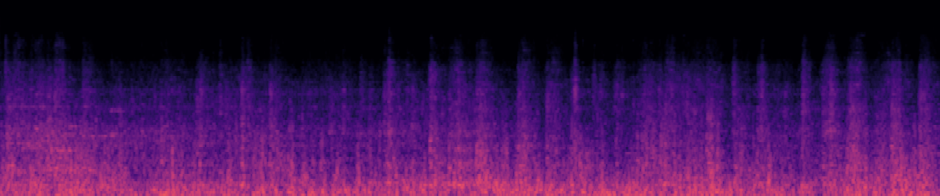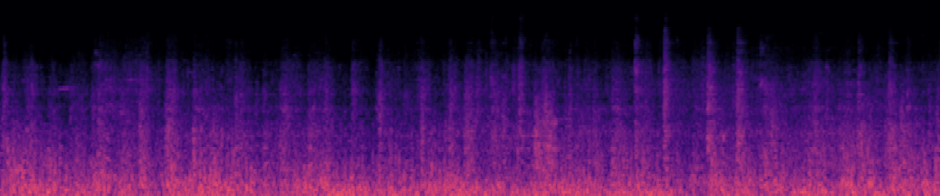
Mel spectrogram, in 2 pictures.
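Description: Moving train heard from an open-sided passenger car: a steady rumble of wheels on the rails, with frequent small clicks and clatter.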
